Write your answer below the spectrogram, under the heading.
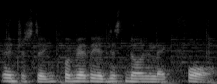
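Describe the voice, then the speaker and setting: A man hosting a business talk show, quick with interjections and short prompts. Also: mid-range voice, flat delivery, dark tone, soft background music. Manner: fast, with frequent interjections like interesting and mm-hmm. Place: studio set at a business club.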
